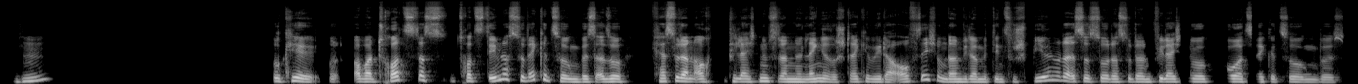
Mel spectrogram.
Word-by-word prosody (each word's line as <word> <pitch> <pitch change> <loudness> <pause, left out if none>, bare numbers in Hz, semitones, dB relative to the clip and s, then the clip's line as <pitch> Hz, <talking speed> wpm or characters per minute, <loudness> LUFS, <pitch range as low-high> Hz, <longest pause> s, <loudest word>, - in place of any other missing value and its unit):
Mhm. 160 - -4 2.3
Okay, 140 -3 +1
a 125 - -7 0.2
aber 130 -1 +3
trotz 180 +8 +3
dass 200 -4 0
trotz 155 0 0
dem, 155 +5 +4
dass 235 0 +1
du 175 -3 -1
weggezogen 145 - +1
bist 125 0 +1
also, 130 0 +2 0.2
fährst 140 +1 +1
du 165 - +4
dann 140 -2 +6
auch 130 +1 0 0.2
vielleicht 130 -1 -1
nimmst 145 -1 0
du - - -6
dann 125 0 +2
'ne 125 - +3
längere 125 0 +2
Strecke 125 +2 -3
wieder 120 -2 0
auf 130 +3 -1
sich, 215 0 -2
um 145 -6 -1
dann 125 0 +3
wieder 125 0 +1
mit 120 0 -3
denen 120 - -1
zu 120 - -7
spielen, 165 +8 -1
oder 190 -3 +2
ist 135 - +2
es 140 -3 0
so, 140 0 0
dass 125 -1 0
du 130 - -4
dann 125 -1 -1
vielleicht 130 +1 0
nur 130 -1 -2
kurz 130 -2 0
weggezogen 120 -1 -5
bist? 110 -1 -7
130 Hz, 205 wpm, -22 LUFS, 125-150 Hz, 2.3 s, dann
